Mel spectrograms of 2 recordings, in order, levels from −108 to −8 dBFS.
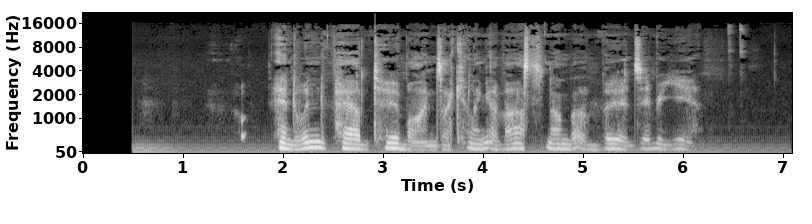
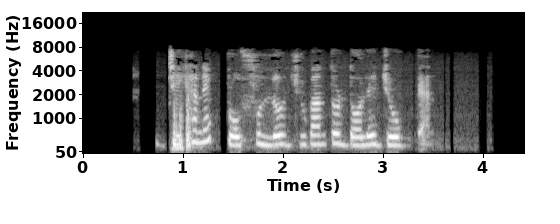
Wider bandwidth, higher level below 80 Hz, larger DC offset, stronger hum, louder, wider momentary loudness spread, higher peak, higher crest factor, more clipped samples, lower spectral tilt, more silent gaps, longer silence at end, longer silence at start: first, 16.5 kHz vs 7.8 kHz; first, -48 dBFS vs -58 dBFS; neither; first, 50 Hz at -45 dBFS vs none; second, -22 LUFS vs -16 LUFS; first, 24 LU vs 12 LU; about the same, 0 dBFS vs 0 dBFS; first, 26 dB vs 16 dB; neither; second, -3.5 dB/octave vs -5 dB/octave; second, none vs 1.38-1.43 s; second, 0.45 s vs 0.95 s; second, 0.5 s vs 0.75 s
